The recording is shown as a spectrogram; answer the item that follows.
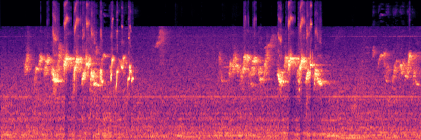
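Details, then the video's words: Female red-whiskered bulbul singing to stimulate a male: bright, warbled chattering phrases of quick rising and falling notes, delivered in three bursts separated by short pauses, over a steady low hum. "Chào mào mái hót kích trống Red-whiskered female"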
